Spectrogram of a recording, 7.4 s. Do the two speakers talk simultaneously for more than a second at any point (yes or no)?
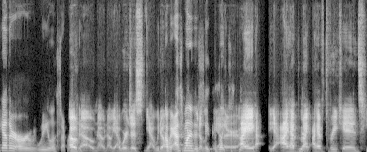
yes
